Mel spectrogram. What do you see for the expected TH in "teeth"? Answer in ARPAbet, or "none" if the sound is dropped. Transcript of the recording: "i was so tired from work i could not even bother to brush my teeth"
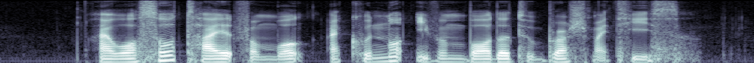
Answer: S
